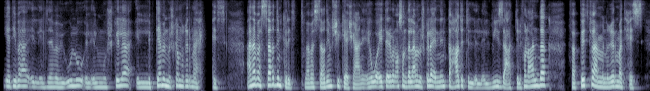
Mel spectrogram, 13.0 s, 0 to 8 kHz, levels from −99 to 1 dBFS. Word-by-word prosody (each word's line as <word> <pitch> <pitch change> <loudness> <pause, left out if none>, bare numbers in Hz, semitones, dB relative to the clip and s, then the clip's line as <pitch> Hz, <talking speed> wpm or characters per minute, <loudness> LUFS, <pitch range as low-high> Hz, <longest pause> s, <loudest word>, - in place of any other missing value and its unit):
هي 175 -2 -2
دي 175 +1 0
بقى 175 -4 -3
ال 145 -1 -7
ال 140 -1 -7
زَي 145 0 -4
ما 145 - -2
بيقولوا 175 +6 -1
ال 140 -1 -5
المشكلة 145 +7 -1 0.2
اللي 140 0 -2
بتعمل 195 +8 +2
مشكلة 175 +2 0
من 180 - +2
غير 175 0 -2
ما 150 -5 -2 0.3
تحسّ. 130 -1 -7 0.4
أنا 195 +6 +6
باستخدم 205 0 +4
credit 140 -5 -5
ما 135 - -1
باستخدمش 145 +6 +1
كاش، 150 -9 0
يعني 125 +2 -2
هو 160 +1 +2
إيه، 155 +1 +2
تقريبًا 165 0 +1
أصلًا 165 0 +1
ده 160 - +2
اللي 160 0 +4
عمل 170 - +2
المشكلة 170 +2 +2
إن 155 +1 -1
أنت 175 +1 -1
حاطط 170 +2 0
ال 135 -3 -1
ال 125 +6 -2
الڤيزا 155 - -3
على 115 -4 0
التليفون 130 +6 -2
عندك 190 +4 +4 0.4
فبتدفع 190 +9 +3
من 150 -3 0
غير 165 +4 +2
ما 160 -2 +3
تحسّ، 120 -5 -3
155 Hz, 210 wpm, -23 LUFS, 140-175 Hz, 0.4 s, أنا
